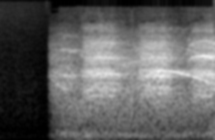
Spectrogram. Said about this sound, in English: You can hear the place before you ever see it. In a lonely corner of Los Angeles is a home for dozens of parrots, many of them neglected, abandoned, abused.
